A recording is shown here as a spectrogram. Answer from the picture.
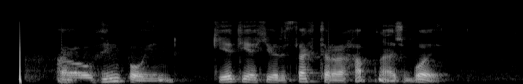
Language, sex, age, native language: Icelandic, male, 40-49, Icelandic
